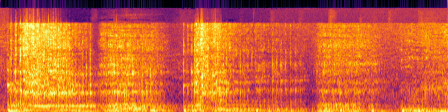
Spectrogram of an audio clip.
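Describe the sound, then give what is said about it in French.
A lion roars loudly, a deep, rumbling bellow that continues for several seconds with a couple of brief breaths between surges. No one speaks. “Alors les gars, ça rappelle quoi euh, c'est un lion.”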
